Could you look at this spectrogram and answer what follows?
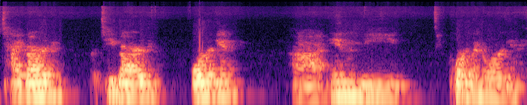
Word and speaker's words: Tigard: So actually it's Sunday, the Sunday of that weekend, and it will be in, I want to say it's pronounced Tigard, Oregon, in the Portland, Oregon area.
